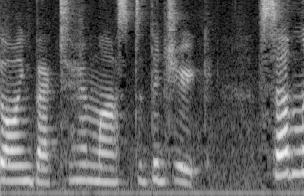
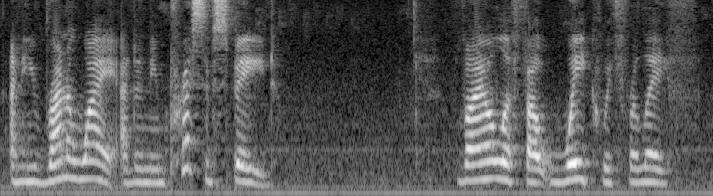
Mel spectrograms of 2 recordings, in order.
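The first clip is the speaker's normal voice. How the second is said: ordinary delivery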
